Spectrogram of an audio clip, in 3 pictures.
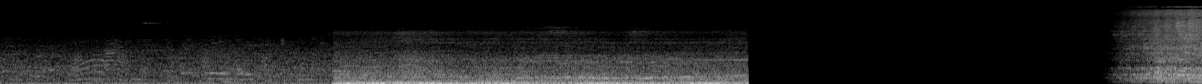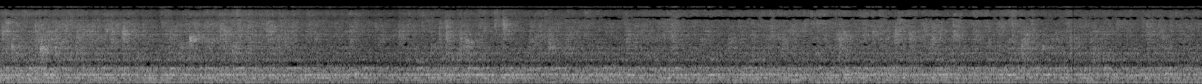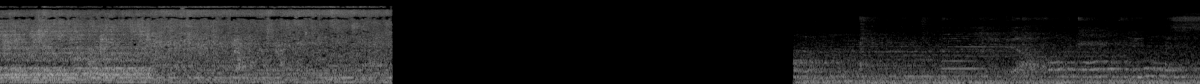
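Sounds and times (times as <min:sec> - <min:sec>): shower water pouring: 0:11.1 - 0:28.0.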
